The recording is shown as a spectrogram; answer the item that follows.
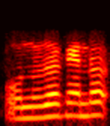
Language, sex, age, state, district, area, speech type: Assamese, female, 18-30, Assam, Lakhimpur, urban, conversation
